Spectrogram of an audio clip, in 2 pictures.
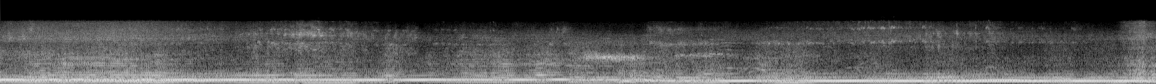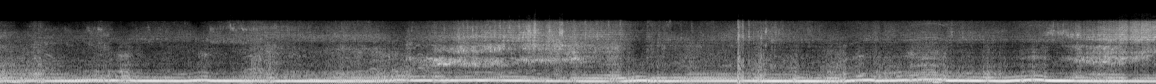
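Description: A turbocharged car engine revs hard during a burnout.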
